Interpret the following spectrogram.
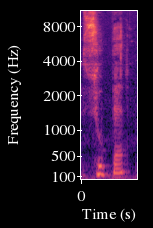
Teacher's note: super wird nicht auf der letzten Silbe betont auf der vorletzten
